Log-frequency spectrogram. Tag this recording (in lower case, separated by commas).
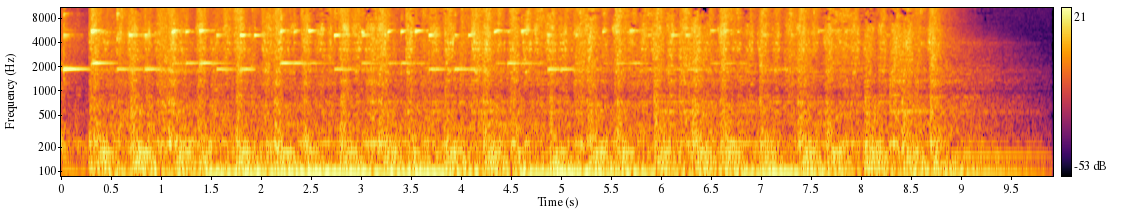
music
